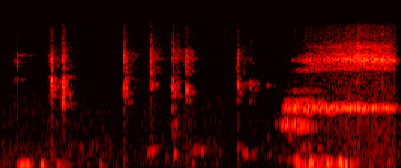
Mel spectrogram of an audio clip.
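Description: Keystrokes on a computer keyboard, a scatter of quick, close clicks in short bursts, then a denser stretch of continuous tapping, with no talk.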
